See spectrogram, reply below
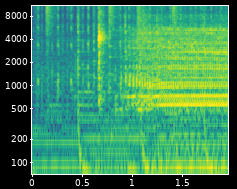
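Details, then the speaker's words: An Omron NE-C101 compressor nebulizer, bought for a child, is switched on; the motor settles into a loud, steady, buzzing hum, its normal noisy compressor running sound. "Suaranya memang cukup berisik ya, karena ini memang kompresor untuk ini."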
